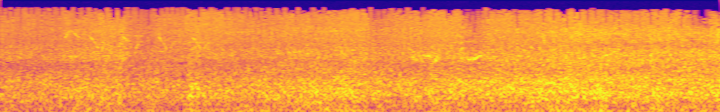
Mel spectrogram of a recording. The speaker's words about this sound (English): I mean, there's three waterfalls, they're only little, but they're great foreground.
